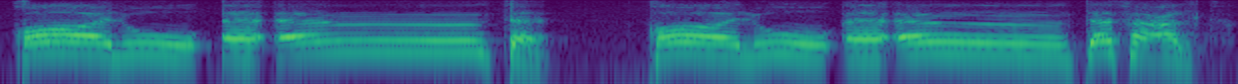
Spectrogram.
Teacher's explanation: الهمزة هنا بتخرج من أقصى الحلق · Term: التحقيق الهمزات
